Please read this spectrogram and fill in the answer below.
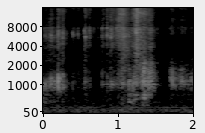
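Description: Faint snipping and rasping of scissors cutting through folded black construction paper, a few short cuts.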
